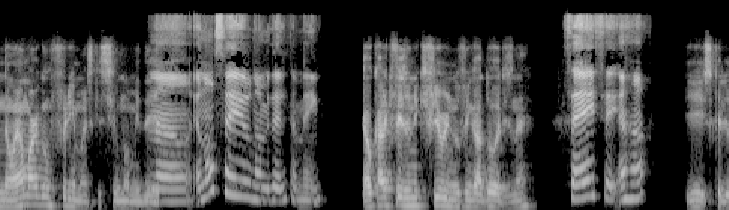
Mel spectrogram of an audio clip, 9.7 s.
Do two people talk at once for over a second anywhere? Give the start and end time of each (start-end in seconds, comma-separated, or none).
none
